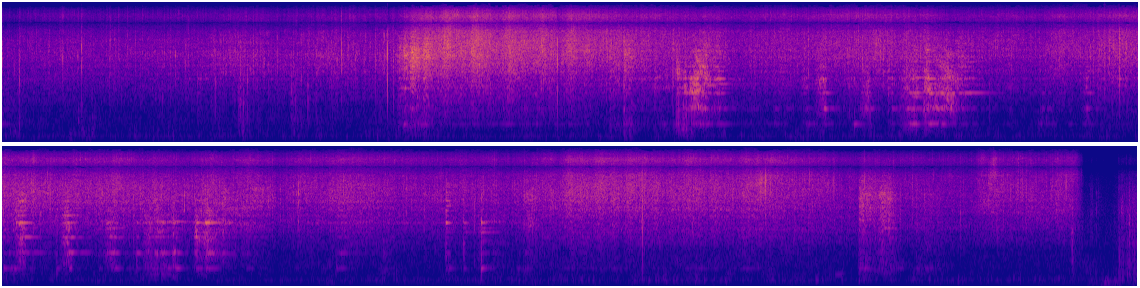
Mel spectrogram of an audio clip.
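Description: Onions and zucchini sizzling in hot oil in a cast-iron skillet over a campfire, the sizzle loudest from about four seconds in. A metal spatula stirs them, with clinks and scrapes against the pan in clusters through the middle.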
